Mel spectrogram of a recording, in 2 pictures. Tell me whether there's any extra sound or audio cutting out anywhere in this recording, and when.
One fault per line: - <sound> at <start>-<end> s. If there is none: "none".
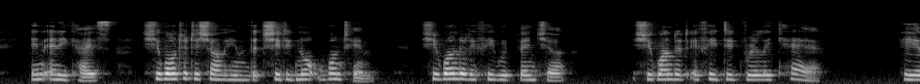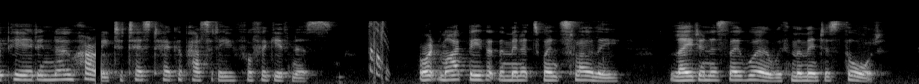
- dropout at 10.2-10.2 s
- chirp at 12.9-13.1 s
